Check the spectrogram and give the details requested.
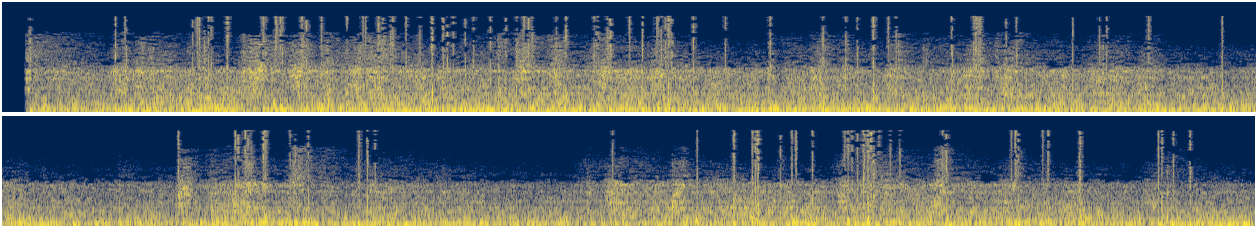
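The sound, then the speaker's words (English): Russian rockets pound a city in Ukraine in a relentless barrage: a loud, unbroken low roar peppered with rapid, irregular sharp cracks and bursts, with no voices. “Here's a little bit of some of the sounds of rockets, the Russian rockets raining down on another city nearby.”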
